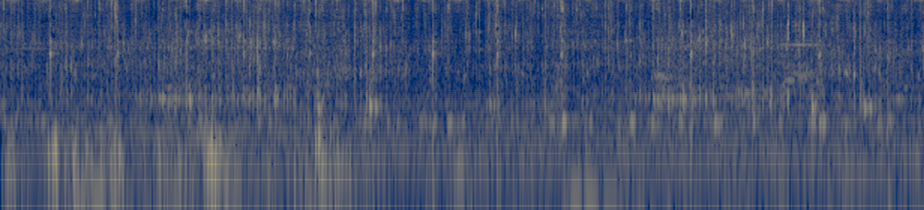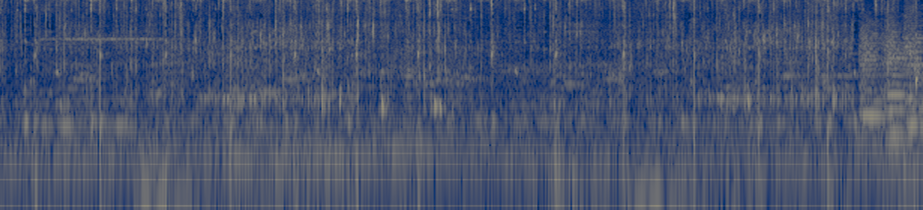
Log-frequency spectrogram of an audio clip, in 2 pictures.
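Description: Small amounts of water trickling and dripping, with many small irregular drops and splashes.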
